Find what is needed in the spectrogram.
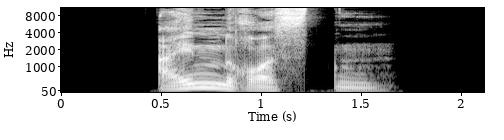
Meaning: to rust (to the point of unusability)
- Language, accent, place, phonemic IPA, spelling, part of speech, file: German, Germany, Berlin, /ˈaɪ̯nˌʁɔstən/, einrosten, verb, De-einrosten.ogg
